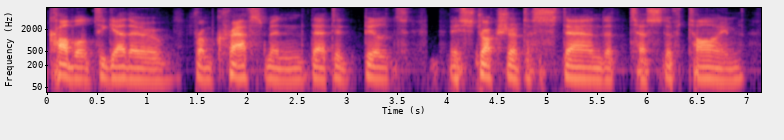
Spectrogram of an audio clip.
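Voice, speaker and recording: A man puts on a character voice, very deep and low in pitch, delivered at a fairly slow pace. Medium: actual play.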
